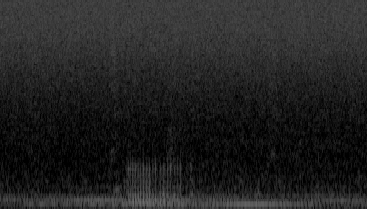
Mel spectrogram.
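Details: Dog named Rangler snoring while asleep: a low, steady fluttering rumble rising into one louder rattling breath partway through.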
